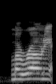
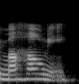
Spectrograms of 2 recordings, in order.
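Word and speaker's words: Moroney: say her name sorry Megan Moroni I always want to say Mahoney oh nope Megan uhuh and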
